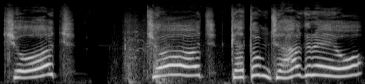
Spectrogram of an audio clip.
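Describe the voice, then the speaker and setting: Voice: very high-pitched, takes it slowly, dry recording. A performer voicing a cheerful, eager little girl piglet in a children's cartoon, playful and blunt. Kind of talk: children's cartoon dub in Hindi.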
